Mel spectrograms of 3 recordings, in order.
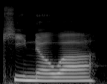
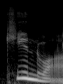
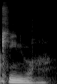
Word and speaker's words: quinoa: people have trouble pronouncing it they might say ki noah but it is pronounced quinoa quinoa it's spelled q-u-i-n-o-a yeah and it's spelled quinoa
